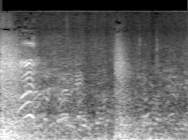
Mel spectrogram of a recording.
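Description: A sharp thump right at the start, followed by shouting voices over a steady low rumble of wind on the microphone.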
